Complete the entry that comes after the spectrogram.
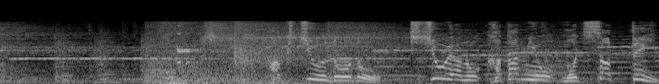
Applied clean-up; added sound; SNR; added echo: none; none; none; none.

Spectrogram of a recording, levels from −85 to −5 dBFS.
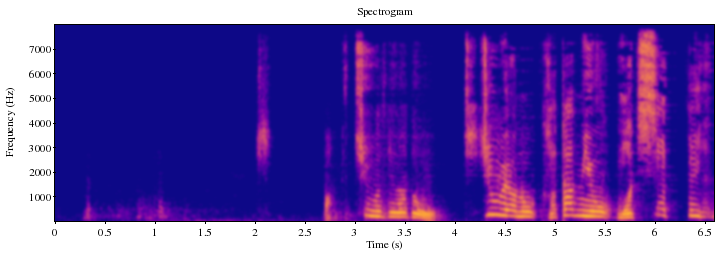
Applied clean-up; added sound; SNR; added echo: neural mask model DeepFilterNet 3.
